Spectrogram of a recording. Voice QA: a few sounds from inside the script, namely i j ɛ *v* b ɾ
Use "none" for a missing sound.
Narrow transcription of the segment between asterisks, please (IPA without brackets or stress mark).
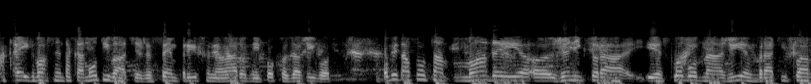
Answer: v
